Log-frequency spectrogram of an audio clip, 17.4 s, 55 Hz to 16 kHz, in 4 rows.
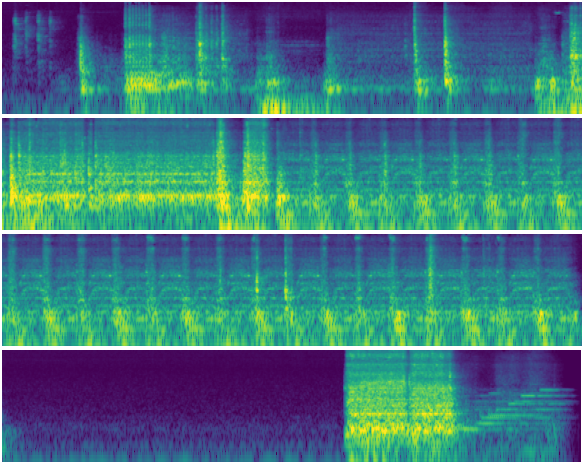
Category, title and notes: Sound effects > Objects / House appliances
MACHOffc-Samsung Galaxy Smartphone, CU HP OfficeJet 4650-Printer Printing Nicholas Judy TDC
An HP OfficeJet 4650 printer printing.
hp, officejet, Phone-recording, print, printer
